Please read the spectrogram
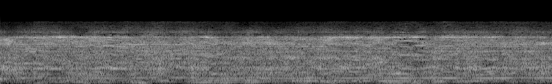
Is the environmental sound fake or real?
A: fake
